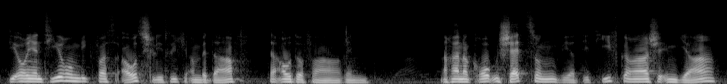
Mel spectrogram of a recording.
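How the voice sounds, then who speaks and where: A man reading a scripted news report as a radio reporter. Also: mid-range voice. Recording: slightly dull lo-fi radio recording.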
